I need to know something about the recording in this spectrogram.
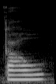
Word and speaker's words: kaw: it up online, and the pronunciation is similar to "Gao," which means rich or thick This will be my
